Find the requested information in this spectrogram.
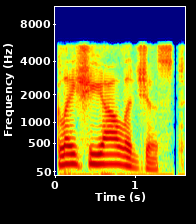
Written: glaciologist

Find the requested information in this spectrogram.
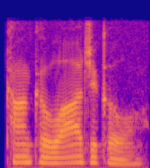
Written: conchological

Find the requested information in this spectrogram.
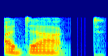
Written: adduct

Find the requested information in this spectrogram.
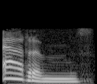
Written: Adams, Mount

